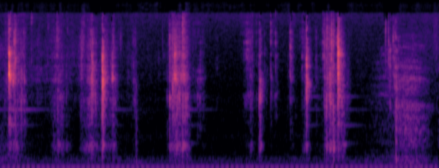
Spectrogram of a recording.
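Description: Ice cubes crunching in close, crisp bursts, about a half-dozen separated by short pauses, quiet and intimate over a low steady hum.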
